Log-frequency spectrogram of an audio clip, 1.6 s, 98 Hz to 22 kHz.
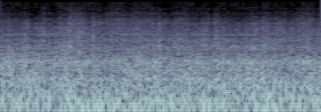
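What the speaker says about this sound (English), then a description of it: "And it is very windy" Steady, loud wind buffeting the microphone while riding a Honda NC750X motorcycle on a motorway, a dense continuous low roar with no break and no speech.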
